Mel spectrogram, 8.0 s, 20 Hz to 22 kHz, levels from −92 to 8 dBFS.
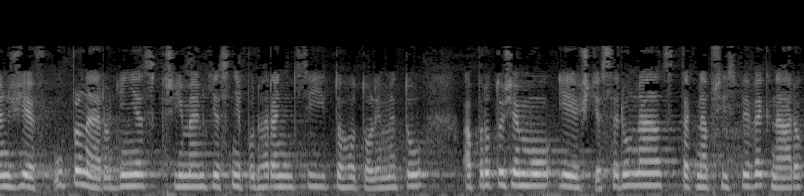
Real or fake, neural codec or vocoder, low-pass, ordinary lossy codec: real; none; 10.8 kHz; MP3, 32 kbps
